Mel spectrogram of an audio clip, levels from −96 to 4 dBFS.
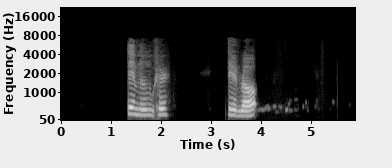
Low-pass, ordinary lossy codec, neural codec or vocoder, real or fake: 7.2 kHz; MP3, 32 kbps; codec, 16 kHz, 0.5 kbps, X-Codec, HuBERT features, trained on balanced general audio; fake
